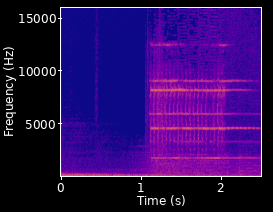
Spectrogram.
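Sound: telephone bell ringing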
